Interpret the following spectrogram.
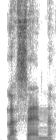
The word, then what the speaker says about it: Seine: La Seine.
